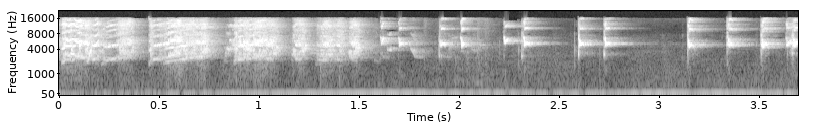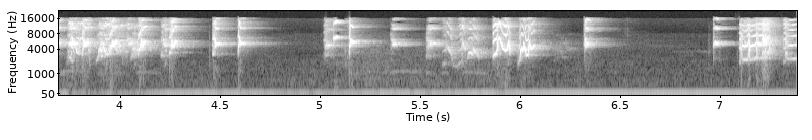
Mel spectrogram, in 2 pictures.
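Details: Adult lovebird calling to a rival in long ngekek; dense rasping high chatter opens, then many short sharp clicks and chips in rapid runs, ending with another harsh burst, over a strong low hum.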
